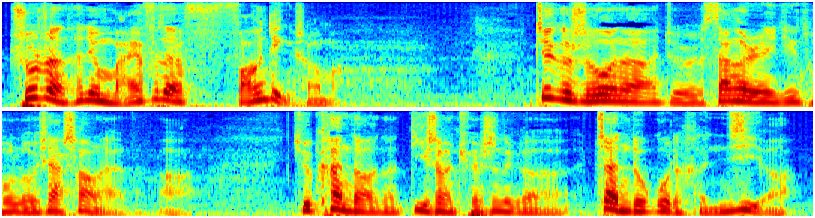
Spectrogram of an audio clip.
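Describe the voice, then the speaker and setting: Fast-talking animated man retelling a story. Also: mid-range voice, breathy edge. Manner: animated, laughs often, acts out the quotes. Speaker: podcast host. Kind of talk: casual retelling of a comic story.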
